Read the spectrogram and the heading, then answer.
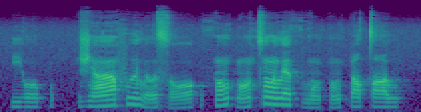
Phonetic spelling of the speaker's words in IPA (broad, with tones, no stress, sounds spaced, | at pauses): j o˧ p | ʒ ãː˧˥ f ɯ˥ l ɤ˩˧ s ɔ˩˧ | θ ɔ̃˧˥ k͡p ɔ̃˩˧ t͡s ɔ̃˥ l ɛ˥ θ v ɔ̃˩ k ɔ̃˩˧ k͡p ɯ˧ tˤ u˧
